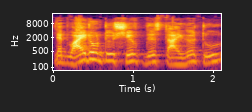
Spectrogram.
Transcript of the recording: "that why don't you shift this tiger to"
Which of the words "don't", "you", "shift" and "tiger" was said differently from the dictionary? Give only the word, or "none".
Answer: none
